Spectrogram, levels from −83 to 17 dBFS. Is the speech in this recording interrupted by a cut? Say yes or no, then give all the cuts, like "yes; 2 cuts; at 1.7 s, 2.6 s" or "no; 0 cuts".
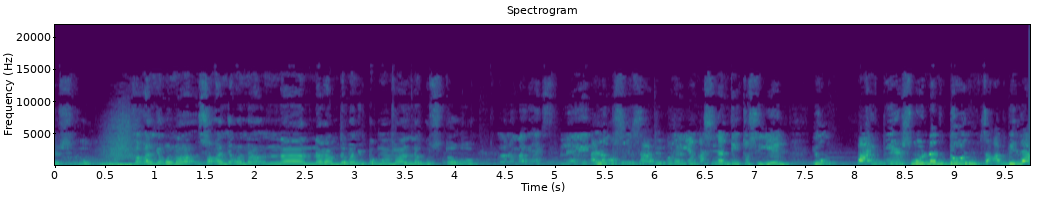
no; 0 cuts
